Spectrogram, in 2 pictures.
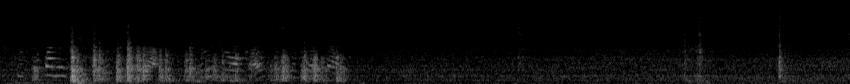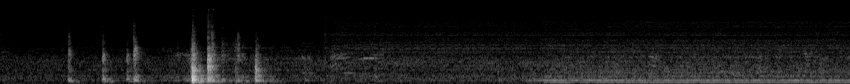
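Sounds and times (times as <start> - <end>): clicks and knocks in car cabin: 9.2 - 11.3
steady low hum: 10.0 - 17.0.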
